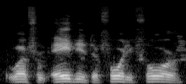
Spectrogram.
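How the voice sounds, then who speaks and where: A man hosting a casual livestream chat, telling rambling stories with lots of pauses and restarts. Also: medium pitch, steady tone, gravelly, a little mellow, rough recording. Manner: rambling, halting storyteller. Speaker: livestream host.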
